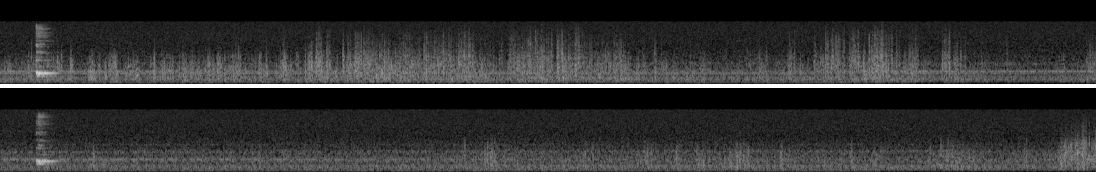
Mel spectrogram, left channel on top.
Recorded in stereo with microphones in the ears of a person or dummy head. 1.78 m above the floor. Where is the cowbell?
35° left (ahead or behind), 5 m.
